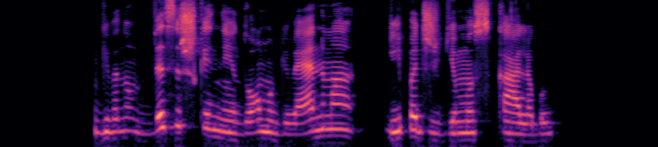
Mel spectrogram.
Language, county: Lithuanian, Panevėžys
